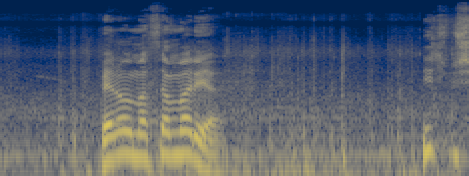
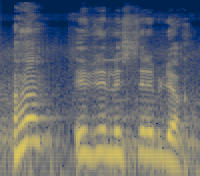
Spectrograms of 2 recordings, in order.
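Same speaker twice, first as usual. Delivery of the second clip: ordinary delivery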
